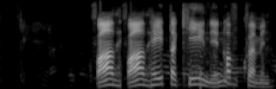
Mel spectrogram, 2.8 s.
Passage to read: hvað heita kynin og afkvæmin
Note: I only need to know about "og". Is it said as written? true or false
false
